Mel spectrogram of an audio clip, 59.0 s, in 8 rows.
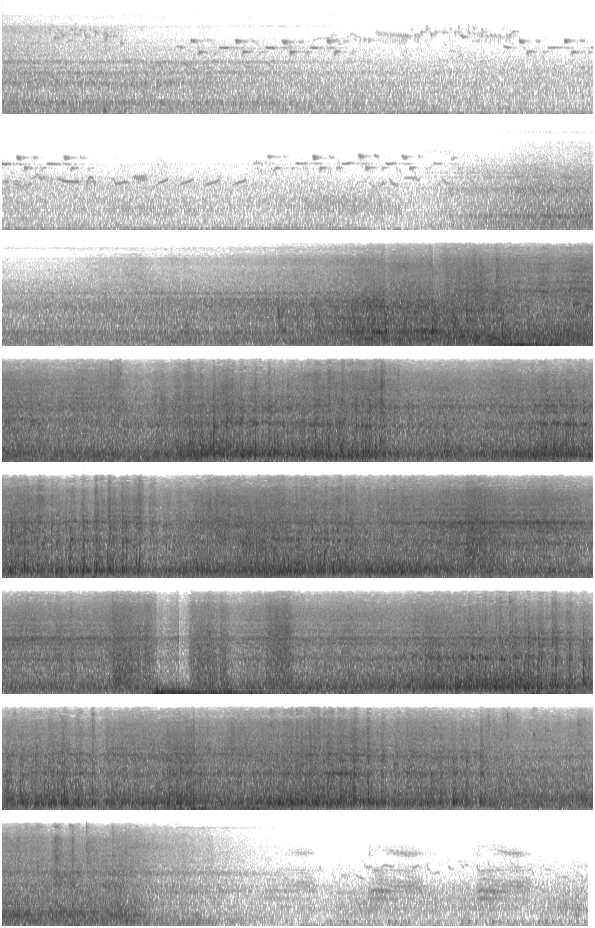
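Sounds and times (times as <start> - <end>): freight train passing: 0.0 - 59.0
wheels clattering on rails: 18.1 - 53.6.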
